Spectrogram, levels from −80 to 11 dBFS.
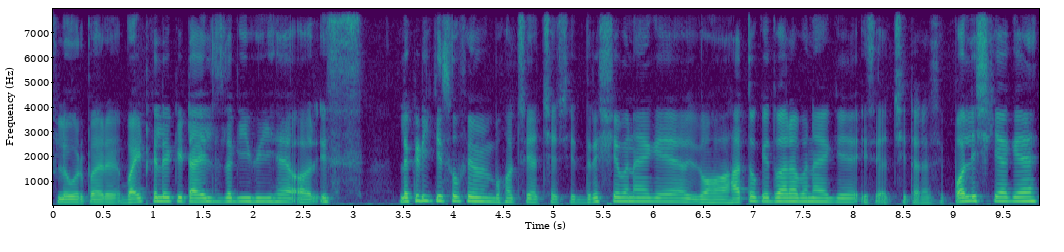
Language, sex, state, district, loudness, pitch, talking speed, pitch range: Hindi, male, Himachal Pradesh, Shimla, -17 LUFS, 155 Hz, 230 wpm, 140-170 Hz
